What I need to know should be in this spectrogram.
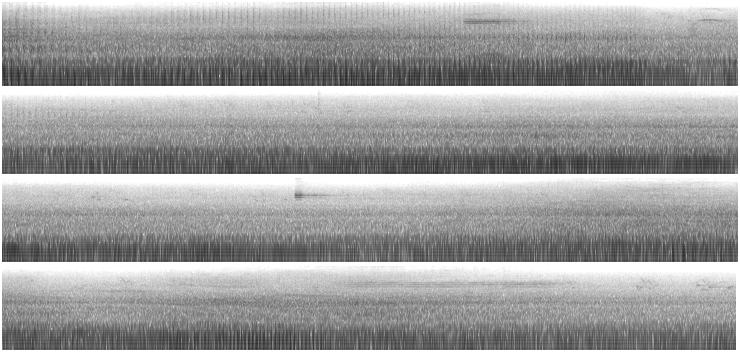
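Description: A scooter engine hums steadily up close as it rides along.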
